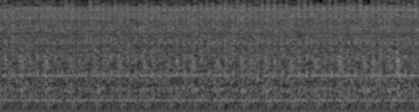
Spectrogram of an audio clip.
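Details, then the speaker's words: Škoda engine checked for a reported knock (client suggested pulling the cylinder head): even, steady warm idle rumble with no knocking or ticking heard; a cold-start recheck is planned for next morning. Normal idle. "Хіба попробуємо ще завтра зранку прям на холодну, холодну завести, послухати. Ну, я не чую нічого."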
